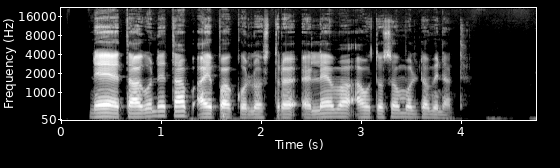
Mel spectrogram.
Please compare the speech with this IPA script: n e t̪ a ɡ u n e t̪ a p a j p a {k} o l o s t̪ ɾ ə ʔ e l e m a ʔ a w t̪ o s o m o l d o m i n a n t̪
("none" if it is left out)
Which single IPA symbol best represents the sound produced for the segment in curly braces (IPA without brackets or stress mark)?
k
